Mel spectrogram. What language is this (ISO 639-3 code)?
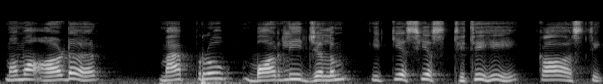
san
